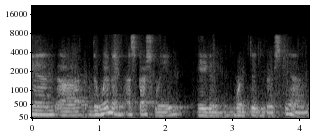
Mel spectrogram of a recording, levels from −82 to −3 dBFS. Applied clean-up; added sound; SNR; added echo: neural separator model SepFormer DNS4.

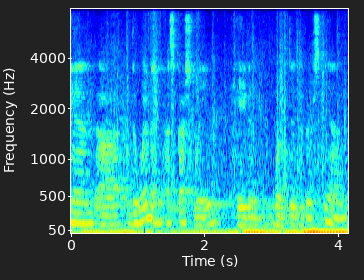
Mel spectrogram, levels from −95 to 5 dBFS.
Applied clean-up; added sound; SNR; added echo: none; Livestock, farm animals, working animals; -4 dB; reverberation time 0.8 s.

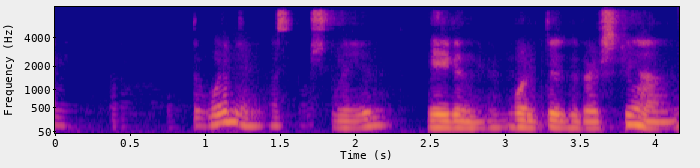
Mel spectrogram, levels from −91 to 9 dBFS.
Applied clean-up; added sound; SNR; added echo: neural mask model DeepFilterNet 3.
